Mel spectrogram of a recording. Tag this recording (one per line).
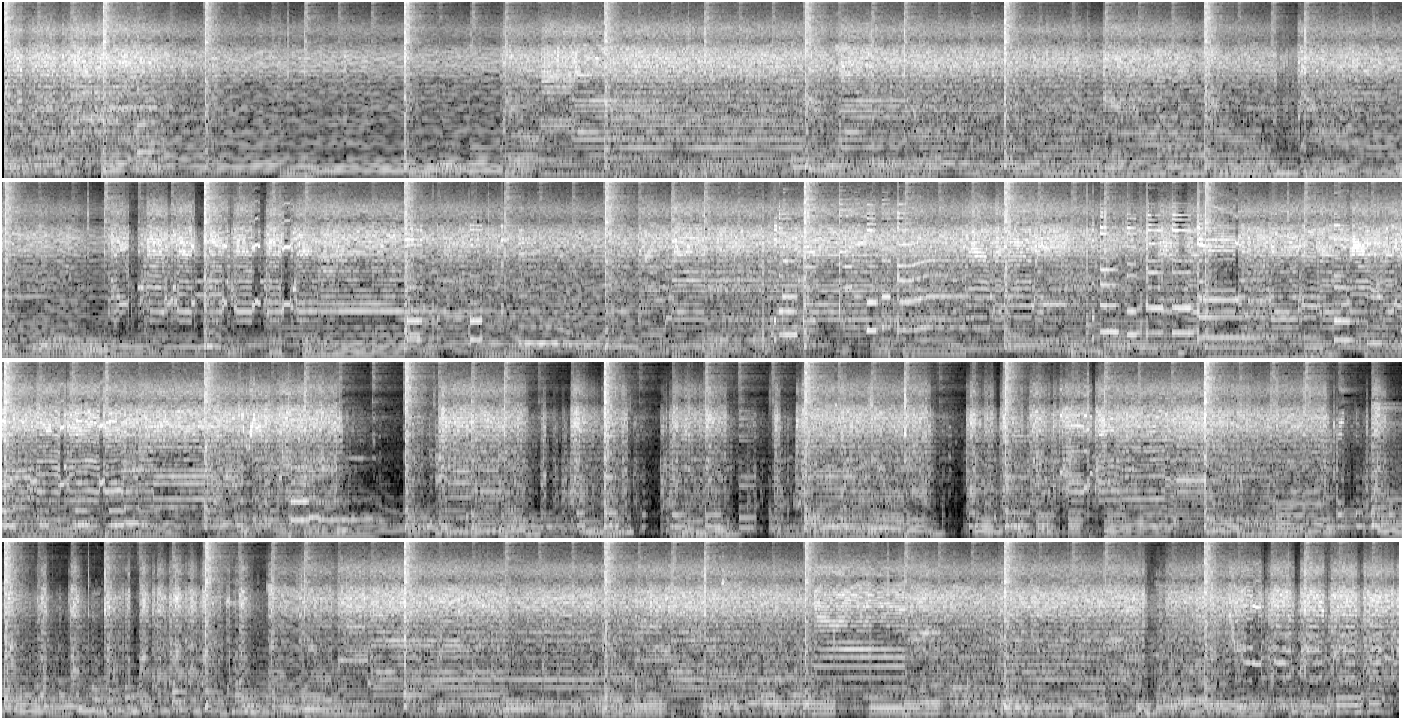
Loop
Music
